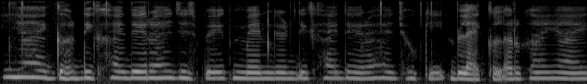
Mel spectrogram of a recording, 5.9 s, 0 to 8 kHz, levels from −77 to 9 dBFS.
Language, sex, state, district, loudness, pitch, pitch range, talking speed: Hindi, female, Jharkhand, Sahebganj, -34 LUFS, 220 Hz, 210-225 Hz, 225 wpm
